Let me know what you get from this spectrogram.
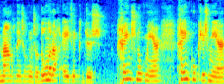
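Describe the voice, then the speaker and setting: With ordinary pitch variation, the woman talks at a fairly slow pace. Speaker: vlogger. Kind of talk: casual vlog chat. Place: home room. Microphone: phone near.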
